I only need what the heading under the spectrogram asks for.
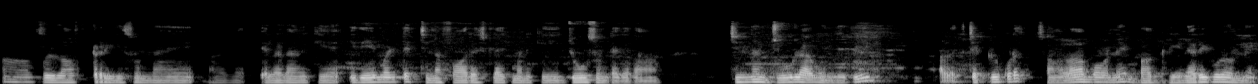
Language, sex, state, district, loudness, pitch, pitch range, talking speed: Telugu, male, Karnataka, Bellary, -21 LUFS, 100 Hz, 90-110 Hz, 125 wpm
